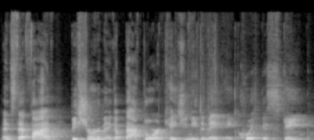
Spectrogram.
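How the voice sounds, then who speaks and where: A man's voice: on the high side, sing-song, moderate pace, sharp tone. A man reading a children's book aloud as a teacher, theatrical and encouraging, breaking off for chatty asides and questions. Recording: echoey room.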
